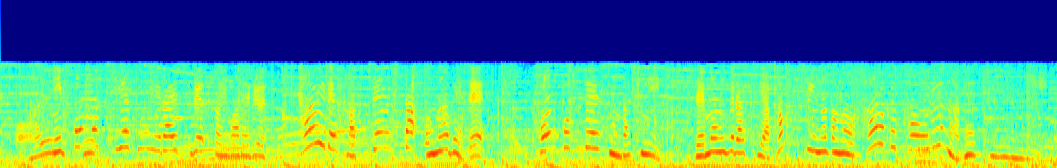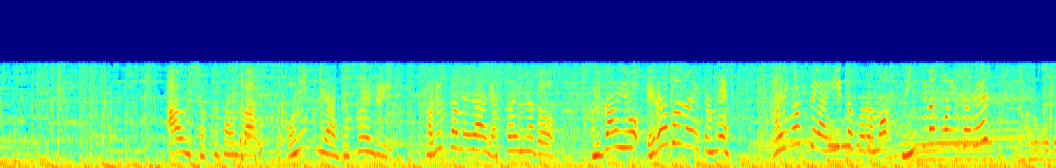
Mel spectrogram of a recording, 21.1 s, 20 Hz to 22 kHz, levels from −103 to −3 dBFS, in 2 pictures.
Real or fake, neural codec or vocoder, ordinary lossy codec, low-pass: real; none; none; 5.4 kHz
